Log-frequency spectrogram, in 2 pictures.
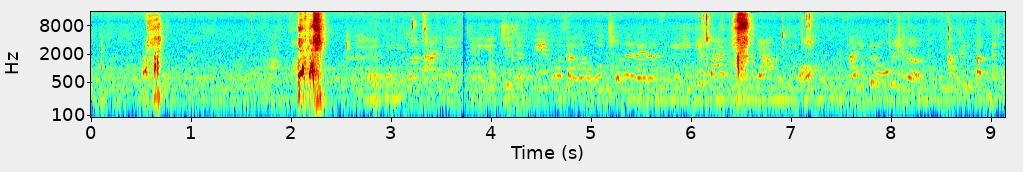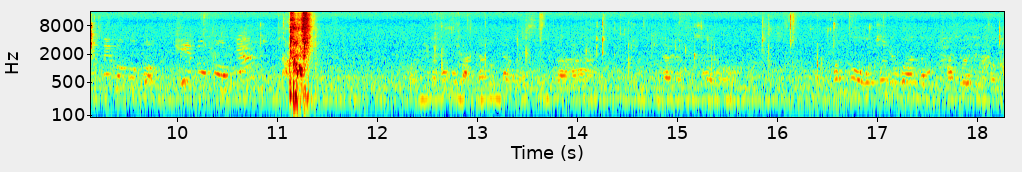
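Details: Chihuahua Pon-chan sneezing again and again indoors after pressing its nose into the carpet and sniffing, apparently getting something fine up its nose; three sharp, explosive sneezes near 2, 6.5 and 11 seconds, with smaller snuffles and faint background murmur.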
